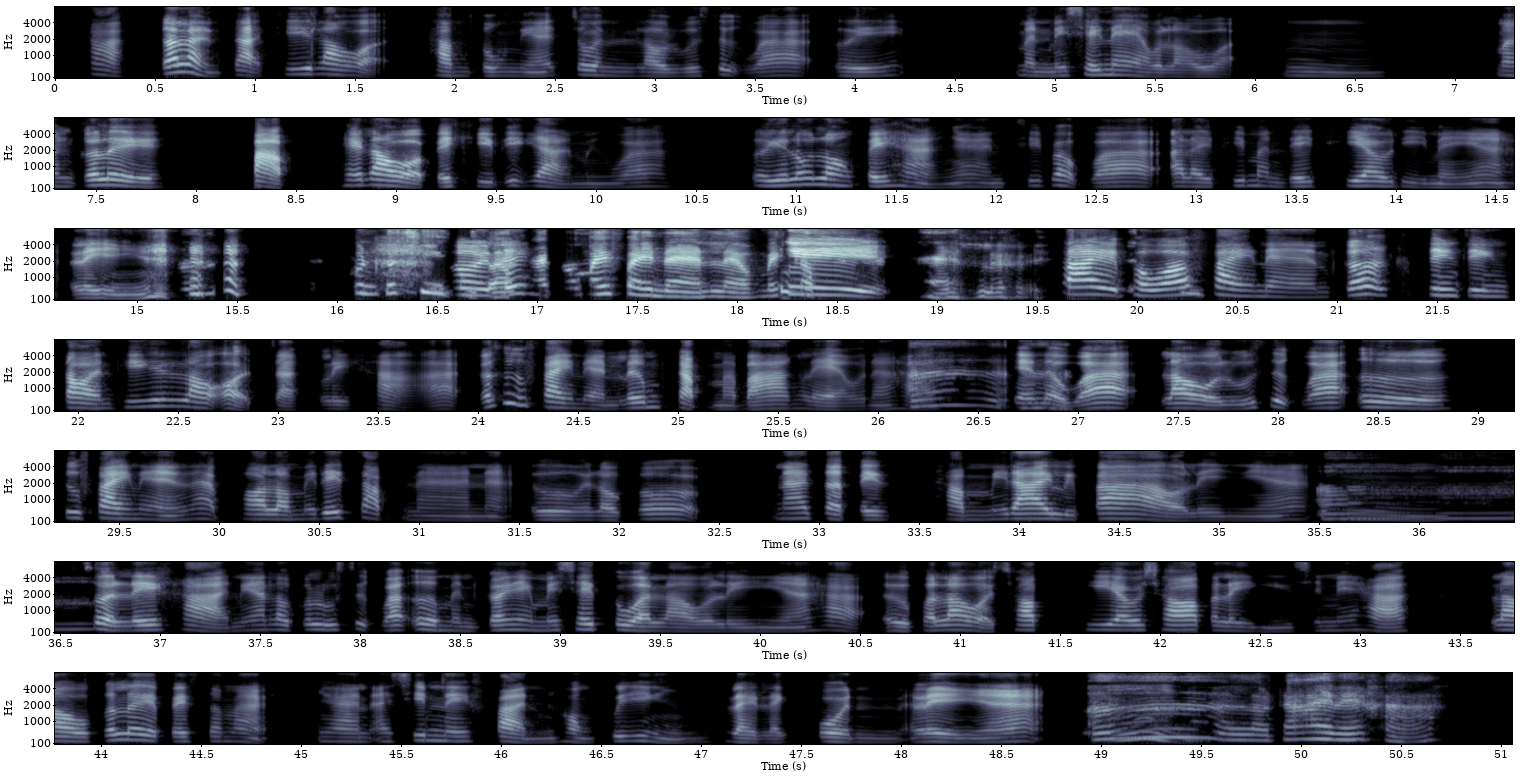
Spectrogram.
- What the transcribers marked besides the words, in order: laughing while speaking: "เงี้ย"; chuckle; laughing while speaking: "เลย"; chuckle; drawn out: "อ๋อ"
- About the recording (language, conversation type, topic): Thai, podcast, คุณช่วยเล่าเหตุการณ์ที่เปลี่ยนชีวิตคุณให้ฟังหน่อยได้ไหม?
